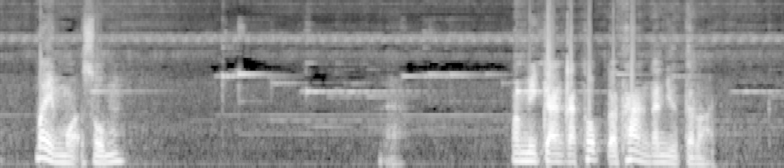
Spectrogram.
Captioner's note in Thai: เสียงกระดิ่ง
